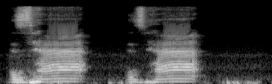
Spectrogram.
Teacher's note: ঝা একটু চাপ দিয়ে ভেতর থেকে একটি বাতাস বের হবে, ঝা ঝা। তারপরে এটা হচ্ছে সিন, শিন, সদ, বদ, ত, জ, আইন।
